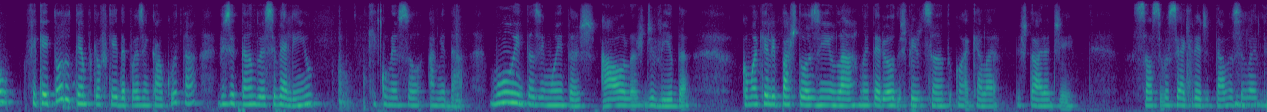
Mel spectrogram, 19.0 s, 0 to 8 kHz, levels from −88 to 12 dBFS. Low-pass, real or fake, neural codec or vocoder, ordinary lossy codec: 7.2 kHz; real; none; Opus, 16 kbps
